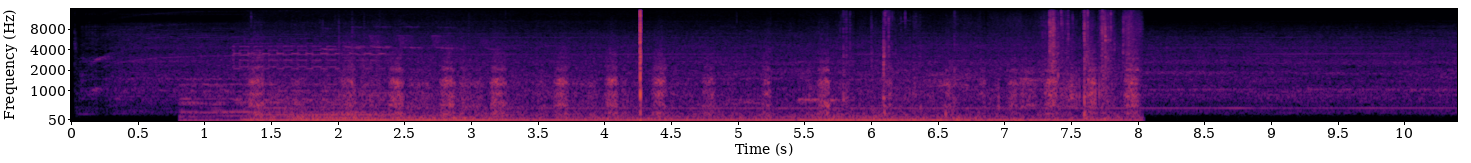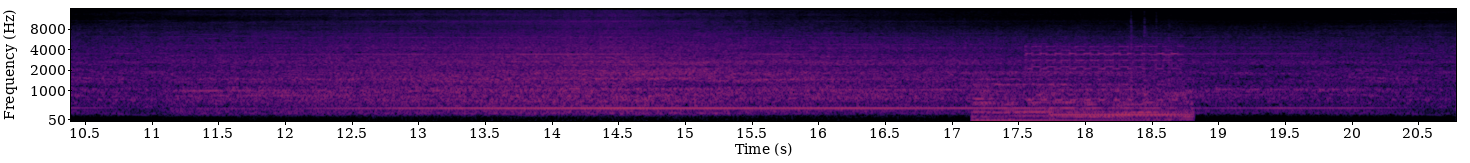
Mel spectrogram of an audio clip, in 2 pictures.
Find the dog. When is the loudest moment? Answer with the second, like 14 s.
4 s.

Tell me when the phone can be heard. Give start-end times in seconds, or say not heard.
0.8-2.5, 17.1-18.9.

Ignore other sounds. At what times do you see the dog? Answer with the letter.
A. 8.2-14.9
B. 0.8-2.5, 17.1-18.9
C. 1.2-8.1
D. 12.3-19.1
C.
